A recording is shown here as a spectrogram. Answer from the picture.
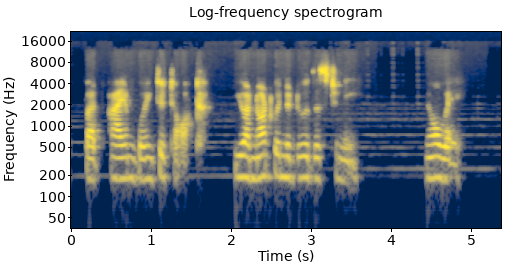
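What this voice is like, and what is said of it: Strong non-native English accent. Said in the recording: “My English is broken. My accent is bad.”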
